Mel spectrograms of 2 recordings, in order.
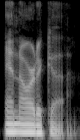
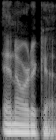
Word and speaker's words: Antarctica: Antarctica and I realized in my native Queen's accent the southernmost continent often comes out as Antarctica like no T no C just Antarctica I Dro an entire syllable there I digress uh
